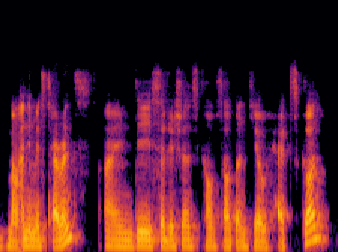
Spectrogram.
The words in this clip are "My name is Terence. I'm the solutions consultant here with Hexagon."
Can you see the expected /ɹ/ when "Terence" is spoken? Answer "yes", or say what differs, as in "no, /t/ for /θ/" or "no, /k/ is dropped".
yes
